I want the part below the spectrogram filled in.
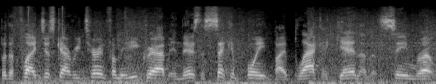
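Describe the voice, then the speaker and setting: Noticeable background noise sits behind a man talking at a very fast pace. His intonation is fairly even. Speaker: esports caster. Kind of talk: live commentary.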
